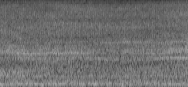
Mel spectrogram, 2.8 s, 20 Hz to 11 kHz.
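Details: 2006 Honda Civic with a freshly installed engine, first run, warming up toward proper idle rpm with a tiny leak being watched: steady, even idle with no knocks, ticks or misses, just a smooth hum; normal idle.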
